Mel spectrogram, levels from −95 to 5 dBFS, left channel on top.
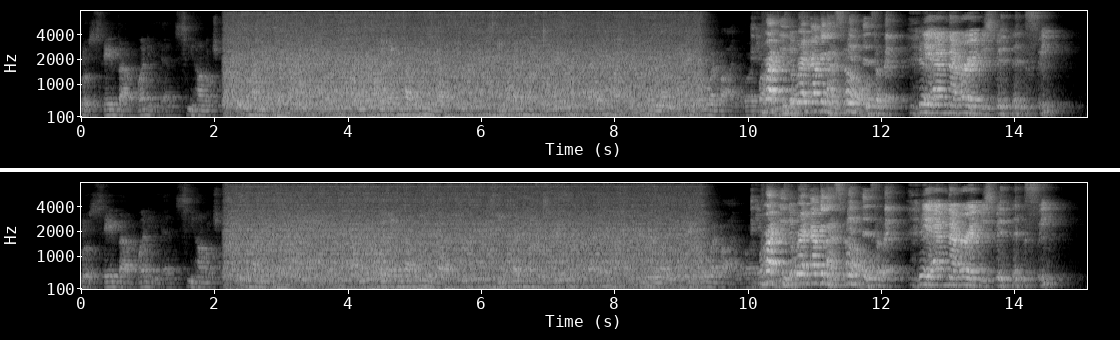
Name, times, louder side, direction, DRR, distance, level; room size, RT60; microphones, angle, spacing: voice 1, 0.0-1.9 2.4-3.6 4.0-10.7 11.4-12.0 12.4-13.0 14.3-14.5, left 1 dB, 85° left, -2 dB, 0.9 m, -38 dB
sound 1, 2.1-9.3, left 2 dB, 25° left, 0.5 m, -32 dB
voice 2, 10.1-11.8 12.5-14.5, right 1 dB, 35° right, -8 dB, 1.5 m, -25 dB
3.0 x 2.9 x 2.6 m, 0.83 s
head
